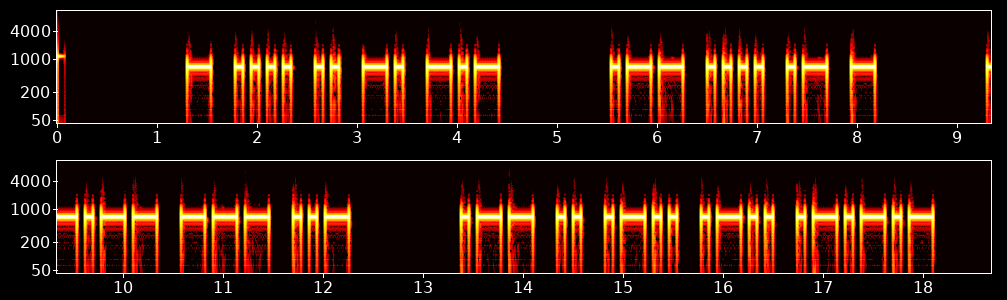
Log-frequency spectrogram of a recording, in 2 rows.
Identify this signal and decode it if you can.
Morse code, heard as a keyed tone, about 15 wpm, 700 Hz. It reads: THINK WHAT YOU WILL.
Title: 2x Word-Spacing - Sentences from Top 200 Words - 15wpm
